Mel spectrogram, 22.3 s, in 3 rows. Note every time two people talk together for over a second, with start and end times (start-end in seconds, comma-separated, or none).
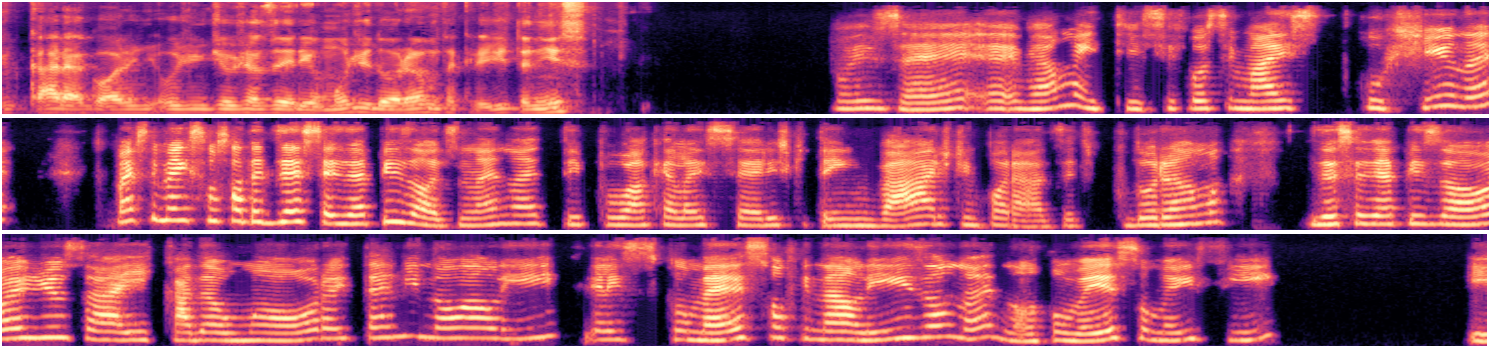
none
